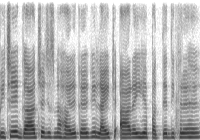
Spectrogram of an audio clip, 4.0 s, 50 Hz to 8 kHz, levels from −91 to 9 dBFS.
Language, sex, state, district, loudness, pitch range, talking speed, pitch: Hindi, female, Chhattisgarh, Bastar, -16 LUFS, 220-240 Hz, 240 wpm, 235 Hz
